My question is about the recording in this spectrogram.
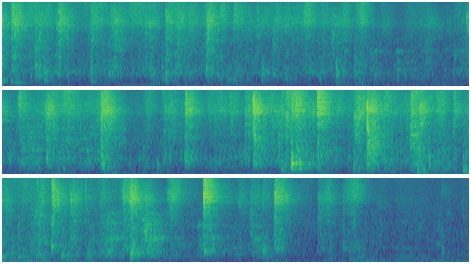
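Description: Dogs moving about and sniffing close by, one nuzzling a hand, with irregular clicks and rustles and a few brief soft whines.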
